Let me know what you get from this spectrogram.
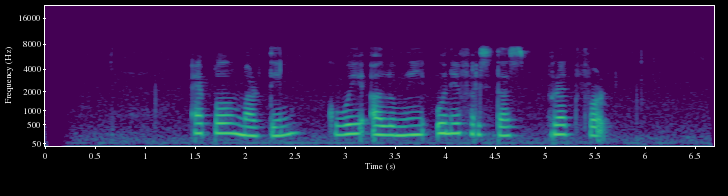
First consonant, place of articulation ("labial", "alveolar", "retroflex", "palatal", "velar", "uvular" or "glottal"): glottal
